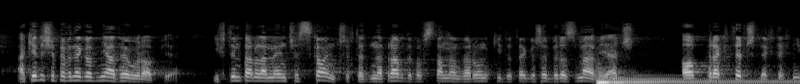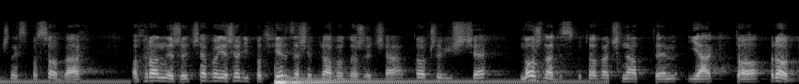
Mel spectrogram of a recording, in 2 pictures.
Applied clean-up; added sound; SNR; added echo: none; Bowed string instrument; -2 dB; none.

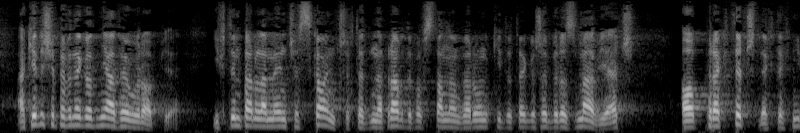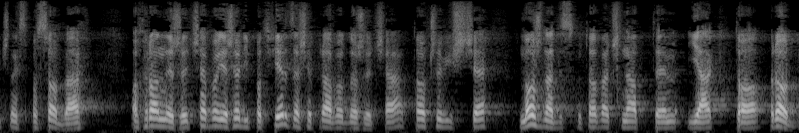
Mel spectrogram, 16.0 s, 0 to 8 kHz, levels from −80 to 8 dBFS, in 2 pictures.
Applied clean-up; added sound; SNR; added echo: none; none; none; none.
